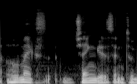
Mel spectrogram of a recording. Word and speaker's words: Genghis: Like the English like how do they pronounce people's names like wrong? Yeah. Like who makes Jenis into Genghis and stuff?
